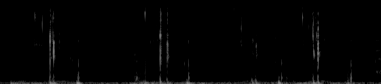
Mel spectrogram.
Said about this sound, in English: What is that? The sound of my tongue separating from the roof of my mouth. Oh, I thought that was a mouse click.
